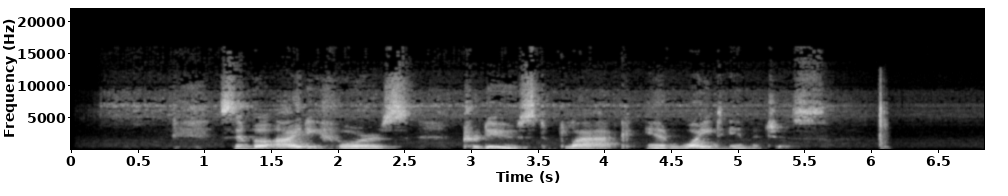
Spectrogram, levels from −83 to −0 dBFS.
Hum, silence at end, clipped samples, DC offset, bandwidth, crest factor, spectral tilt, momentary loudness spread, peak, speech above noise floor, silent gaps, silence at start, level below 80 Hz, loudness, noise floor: none; 0.7 s; under 0.1%; under 0.1%; 16.5 kHz; 18 dB; 0.5 dB/octave; 17 LU; 0 dBFS; 39 dB; none; 0.3 s; -72 dBFS; -16 LUFS; -56 dBFS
